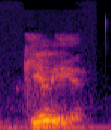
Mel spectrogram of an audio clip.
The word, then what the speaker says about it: Gillian: Actually, Brad, she pronounces her name Gillian.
